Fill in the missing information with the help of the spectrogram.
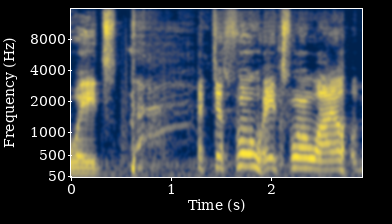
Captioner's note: breaking into laugher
